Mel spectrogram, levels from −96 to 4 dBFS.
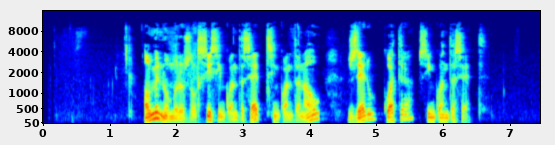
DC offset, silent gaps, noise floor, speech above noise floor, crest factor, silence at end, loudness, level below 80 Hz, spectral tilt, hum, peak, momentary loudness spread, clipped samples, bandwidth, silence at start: under 0.1%; none; -74 dBFS; 52 dB; 22 dB; 0.85 s; -22 LUFS; -56 dBFS; -4.5 dB/octave; none; -2 dBFS; 11 LU; under 0.1%; 11 kHz; 1.3 s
